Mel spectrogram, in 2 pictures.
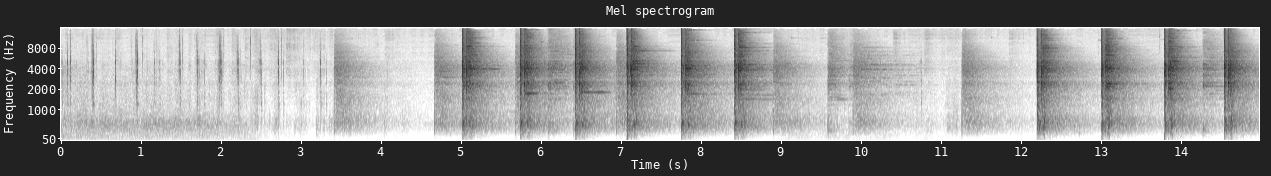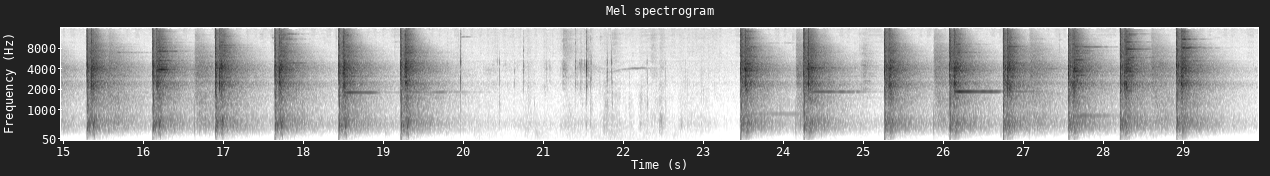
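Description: Rapid gunshots in three strings of about ten shots each, with pauses between the strings. Steel targets ring after many of the hits.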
